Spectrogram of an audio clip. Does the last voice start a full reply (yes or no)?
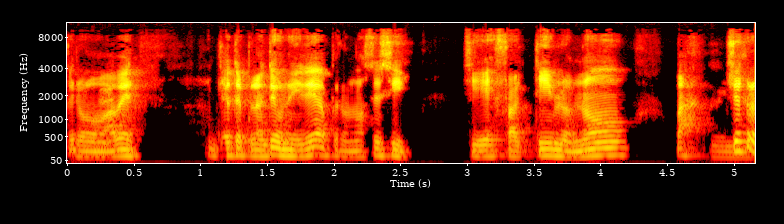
no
